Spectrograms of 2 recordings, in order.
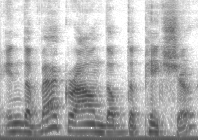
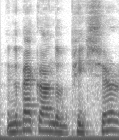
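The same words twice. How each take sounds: First: Each word is articulated clearly and carefully. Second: The words are rushed and slurred together. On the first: The speaker calls it right. "발음을 또박또박 해주셔야 되는데" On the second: The speaker calls it wrong. "성의 없게 말하기 시작을 합니다 ... 이렇게 돼버리죠"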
